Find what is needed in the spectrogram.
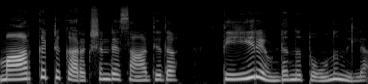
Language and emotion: Malayalam, fearful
